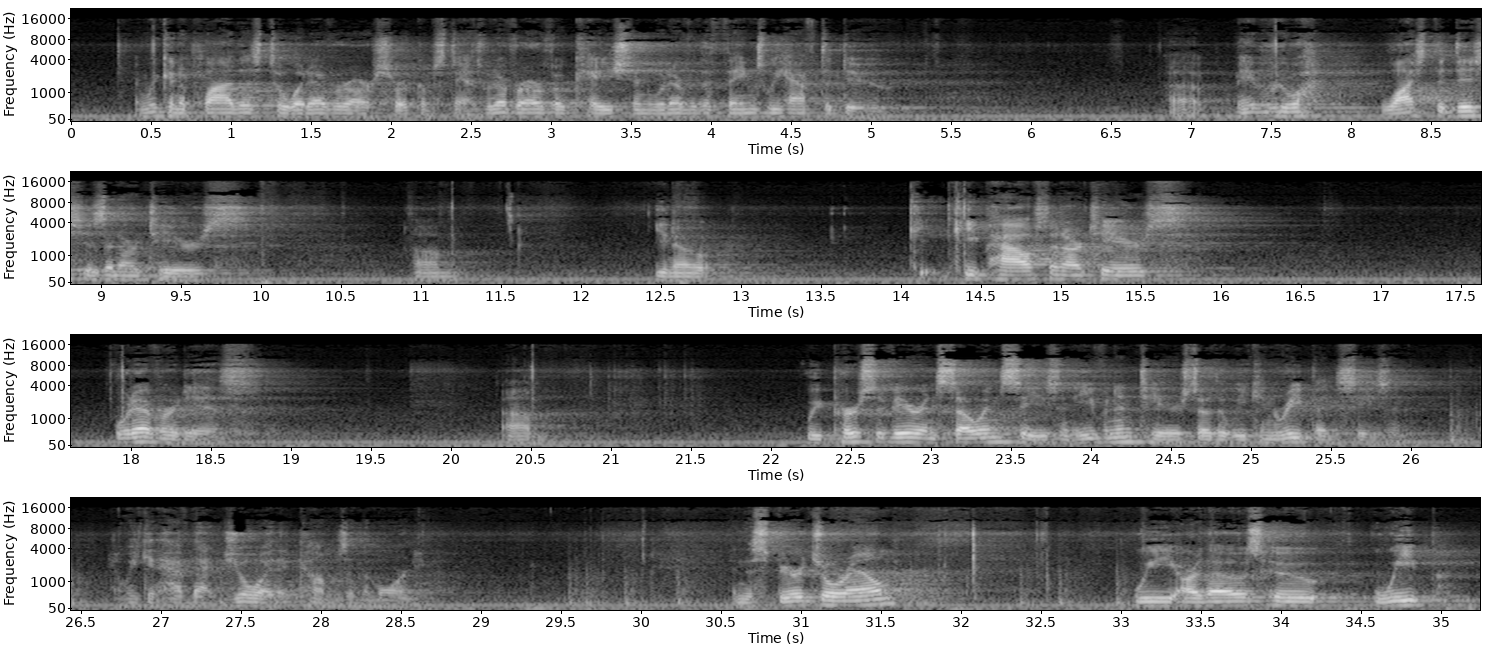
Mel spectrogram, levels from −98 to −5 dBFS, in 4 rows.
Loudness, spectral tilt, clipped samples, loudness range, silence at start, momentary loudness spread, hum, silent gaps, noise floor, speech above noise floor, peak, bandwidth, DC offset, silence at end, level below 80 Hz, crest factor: -29 LUFS; -3 dB/octave; under 0.1%; 11 LU; 0 s; 25 LU; none; none; -50 dBFS; 21 dB; -6 dBFS; 16.5 kHz; under 0.1%; 0 s; -54 dBFS; 24 dB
